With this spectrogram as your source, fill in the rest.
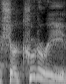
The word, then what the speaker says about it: Charcuterie: Next up, we have Charcuterie, the board game. Yes, I pronounced it right for once.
